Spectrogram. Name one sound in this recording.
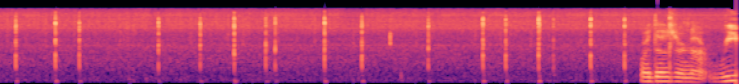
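A pen taps and clicks on a hard writing surface.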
